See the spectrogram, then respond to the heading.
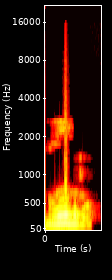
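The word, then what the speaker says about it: breathe: This is इसका pronunciation होता है ब्रीद, और अगर अकेला बी आर ई ए टी एच होगा तो उसको हम बोलेंगे ब्रेथ।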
